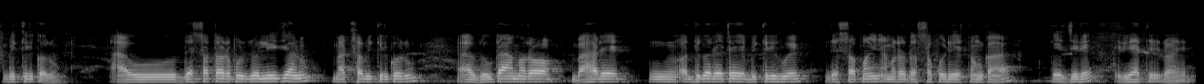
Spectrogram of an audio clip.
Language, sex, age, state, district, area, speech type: Odia, male, 45-60, Odisha, Kendujhar, urban, spontaneous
